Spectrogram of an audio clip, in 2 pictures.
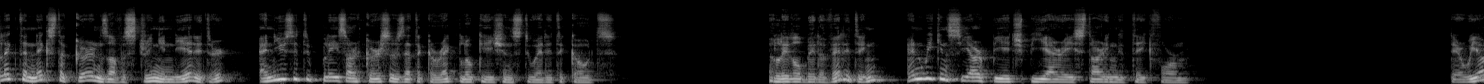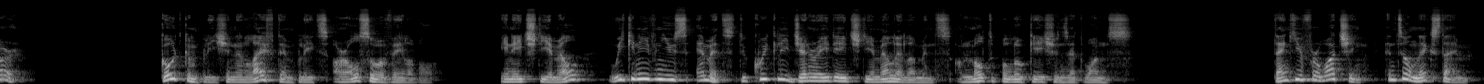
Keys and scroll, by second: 0.1 alt+j, 0.3 Delete, 7.6 Escape, 19.5 alt+j, 19.6 alt+j, 23.2 Tab.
